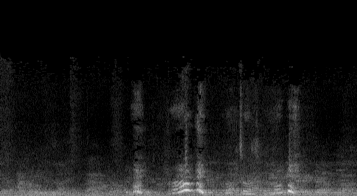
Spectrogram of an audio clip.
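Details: Vocal tics in a male patient with Tourette syndrome, a neurological developmental disorder, alongside motor tics in different body parts.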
